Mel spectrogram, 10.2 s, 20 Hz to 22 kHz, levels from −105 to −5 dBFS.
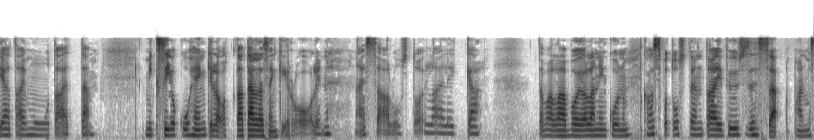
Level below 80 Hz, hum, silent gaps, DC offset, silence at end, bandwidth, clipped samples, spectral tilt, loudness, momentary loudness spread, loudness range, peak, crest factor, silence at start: -66 dBFS; none; none; under 0.1%; 0 s; 7.6 kHz; under 0.1%; -2 dB/octave; -24 LUFS; 15 LU; 6 LU; -2 dBFS; 26 dB; 0 s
